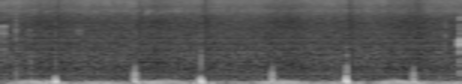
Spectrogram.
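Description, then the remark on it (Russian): A muffled, rapid heartbeat of an unborn baby whose sex is not yet known: low, soft thumps repeating steadily about three times a second over a constant deep droning hum, with no voices. “Итак, внимание, дорогие мои. Вот оно. Мое сердце.”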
